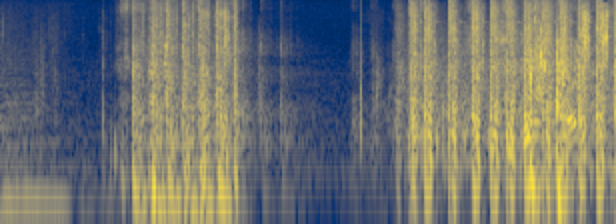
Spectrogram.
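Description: Rapid automatic gunfire in a video game shooter, two long bursts of dense, crackling shots separated by a short lull, loud and close.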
